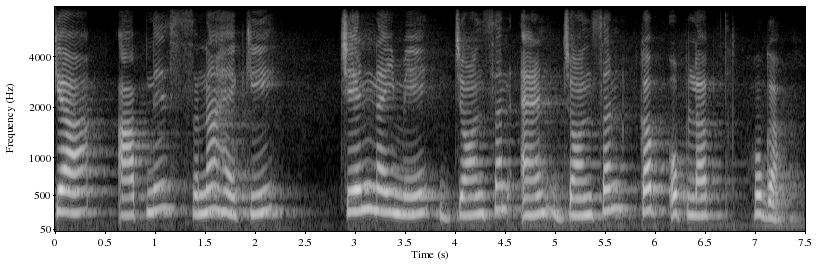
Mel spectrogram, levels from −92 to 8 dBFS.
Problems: background sounds at intervals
